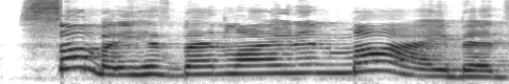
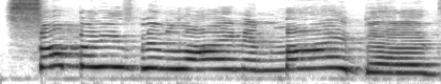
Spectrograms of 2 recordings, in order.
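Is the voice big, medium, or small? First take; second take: medium; small. First: It is said in a medium-sized voice. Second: It is said in a small, little voice.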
